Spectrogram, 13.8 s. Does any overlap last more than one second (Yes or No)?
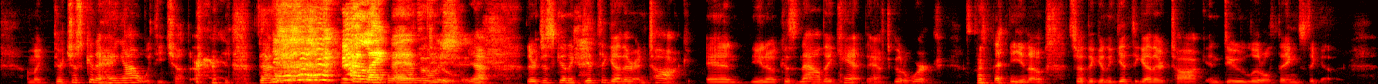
Yes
